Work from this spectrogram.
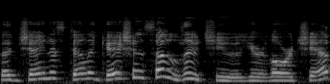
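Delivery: put-on small child piping voice, very high and loud. The janus delegation greeting their lordship, in a small child voice. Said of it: "small child voice".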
